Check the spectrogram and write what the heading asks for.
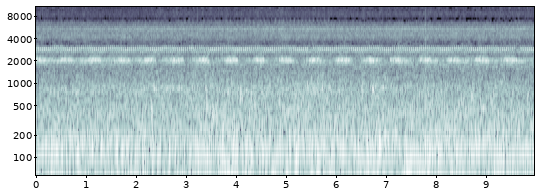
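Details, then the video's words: Crickets calling outdoors in the evening by a lit deck with a chihuahua puppy lying on it; evenly spaced high chirps, close to two per second, ride over a continuous tonal hum and low rumble. "with Cricket Sounds"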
